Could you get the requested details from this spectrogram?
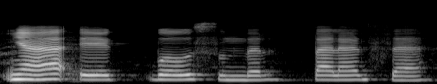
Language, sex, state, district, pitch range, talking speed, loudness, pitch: Hindi, female, Uttar Pradesh, Saharanpur, 210-225 Hz, 80 wpm, -19 LUFS, 215 Hz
